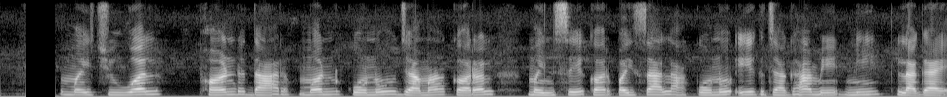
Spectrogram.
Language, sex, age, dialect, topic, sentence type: Chhattisgarhi, female, 18-24, Northern/Bhandar, banking, statement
